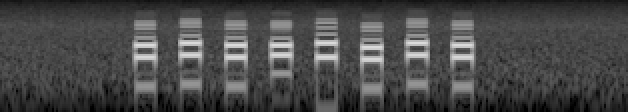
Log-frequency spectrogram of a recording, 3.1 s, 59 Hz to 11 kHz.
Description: DTMF, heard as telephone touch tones, dialled by machine, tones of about 100 ms. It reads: 59586195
